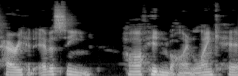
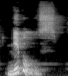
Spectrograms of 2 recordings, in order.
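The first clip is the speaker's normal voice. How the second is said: sweet; 8 semitones higher, 6 dB louder than usual. A narrator's reading. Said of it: "he said sweetly".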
